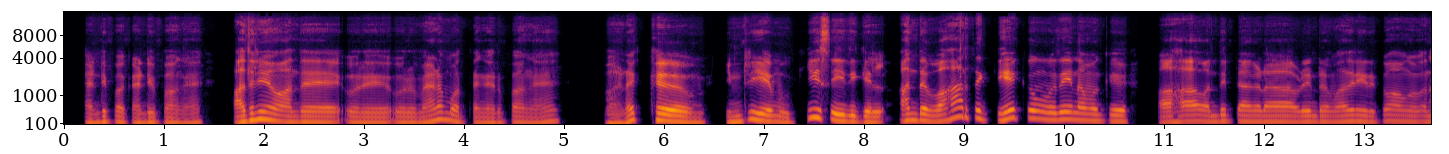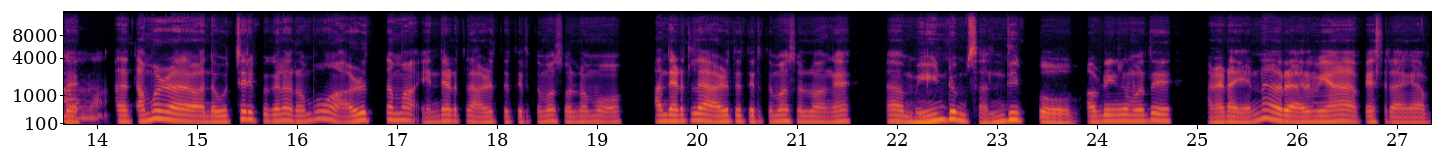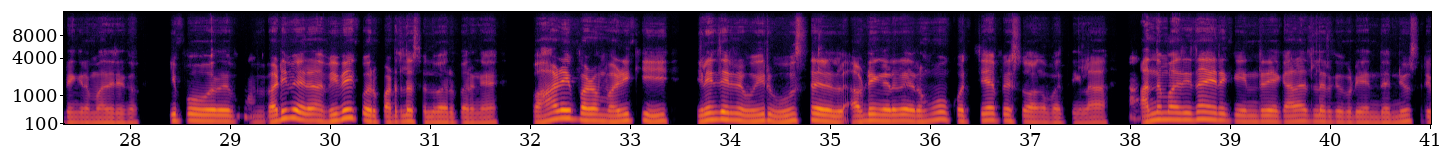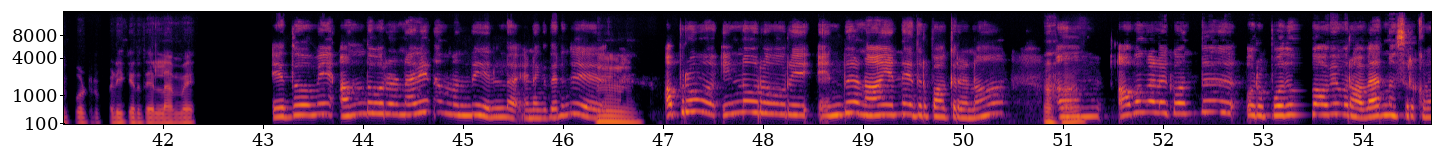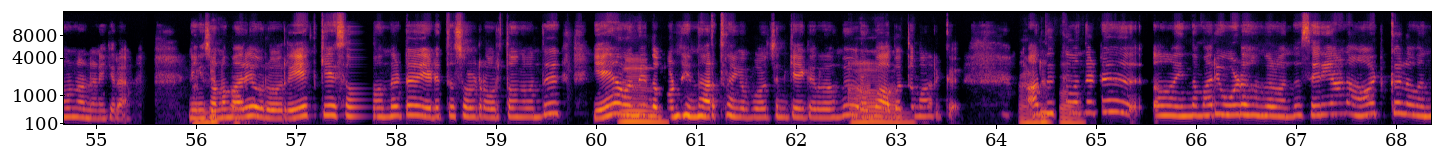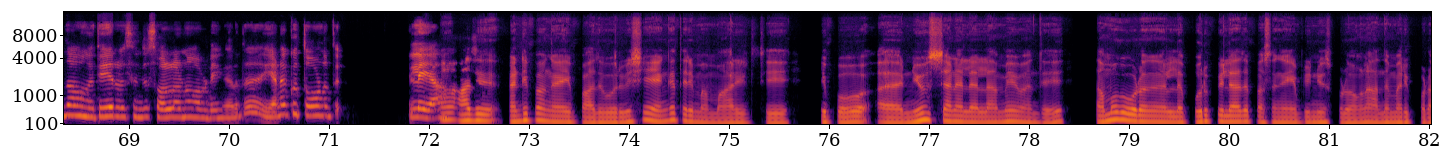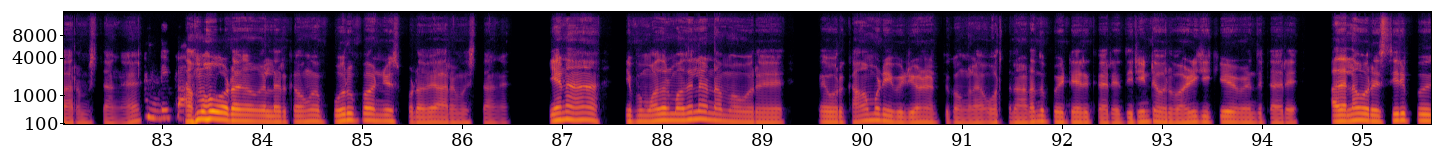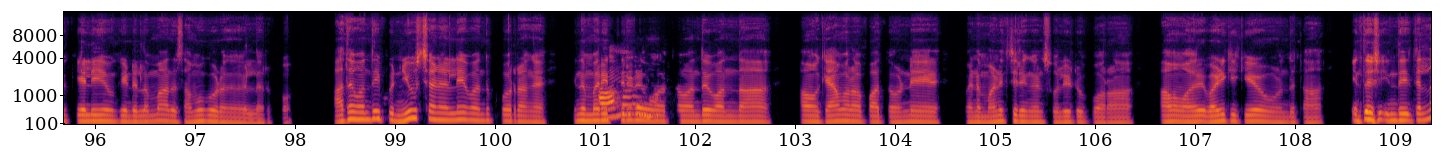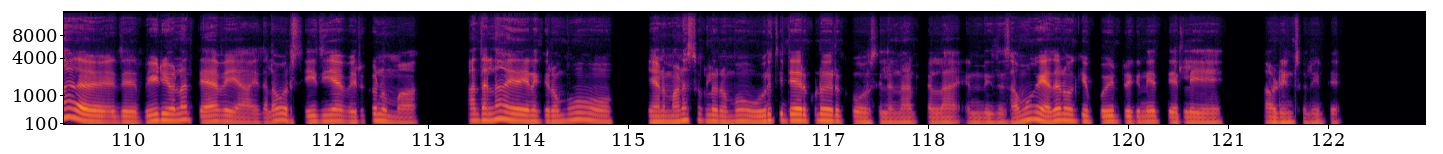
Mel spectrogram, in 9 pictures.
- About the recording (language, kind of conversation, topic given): Tamil, podcast, சமூக ஊடகம் நம்பிக்கையை உருவாக்க உதவுமா, அல்லது அதை சிதைக்குமா?
- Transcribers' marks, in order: put-on voice: "வணக்கம். இன்றைய முக்கிய செய்திகள்"; put-on voice: "அ மீண்டும் சந்திப்போம்"; in English: "அவேர்னஸ்"; in English: "ரேப் கேஸ"; laughing while speaking: "இந்த பொண்ணு இந்நேரத்தில இங்க போச்சுன்னு"; drawn out: "ஆ"; laughing while speaking: "சமூக ஊடகங்கள்ல"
